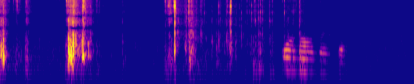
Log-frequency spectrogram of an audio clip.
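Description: A plastic snack bag crinkling as it is handled, in a few short bursts with sharp clicks between them. A brief voice sound comes near the end.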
